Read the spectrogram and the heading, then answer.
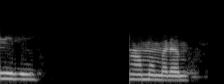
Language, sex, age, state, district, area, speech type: Tamil, female, 30-45, Tamil Nadu, Nagapattinam, rural, conversation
